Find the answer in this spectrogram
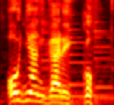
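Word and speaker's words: oñangareko: Oñangareco, cuida, protege. Silabeado es oñangareco. El acento en la última vocal y por ser final no lleva acento ortográfico.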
